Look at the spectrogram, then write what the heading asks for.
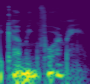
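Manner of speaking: fast, quick whisper; spooky whisper. Retold or imitated. Recalling scary basement taunt.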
